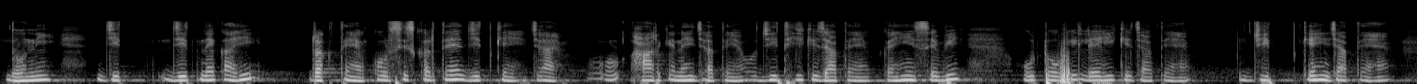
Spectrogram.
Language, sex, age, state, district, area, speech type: Hindi, female, 18-30, Bihar, Samastipur, urban, spontaneous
